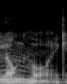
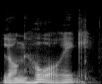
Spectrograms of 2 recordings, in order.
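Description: First: The main stress falls on the first part, lång. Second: The main stress falls on the last part, hårig. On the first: The speaker calls it right. "istället för" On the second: The speaker calls it wrong. "lägger då huvudbetoningen, kan man säga, på den sista betonade stavelsen"

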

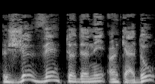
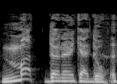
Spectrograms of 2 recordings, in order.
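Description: First: The phrase is said in full standard French. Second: The opening is contracted Québécois style to "m'a".

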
